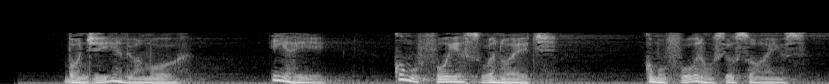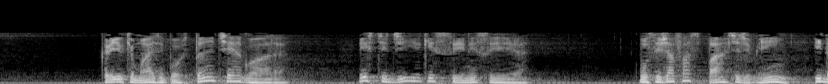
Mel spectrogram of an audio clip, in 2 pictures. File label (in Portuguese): BOM DIA ROMÂNTICO, masc; Bom dia, tarde e noite; Telemensagens 2017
